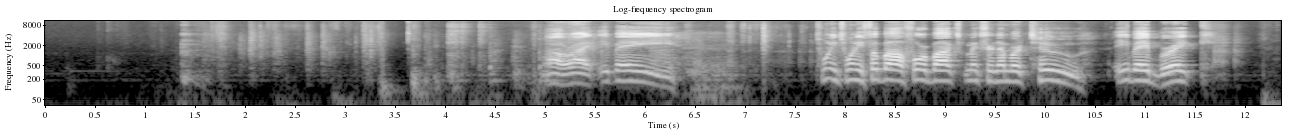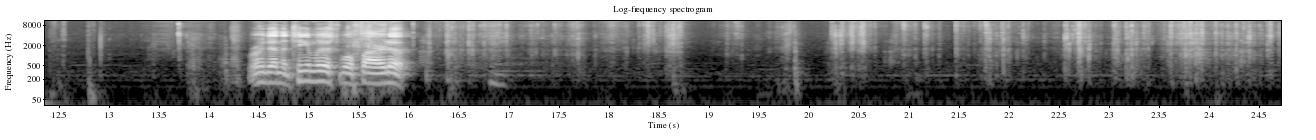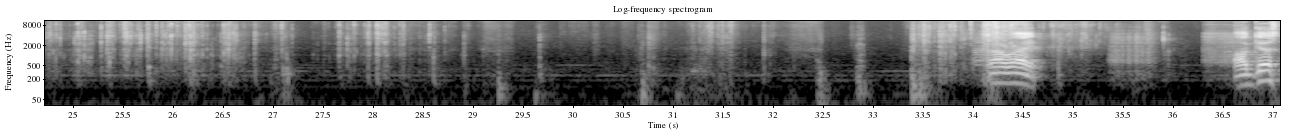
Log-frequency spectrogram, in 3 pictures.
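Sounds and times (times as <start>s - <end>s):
plastic wrapping crinkling: 1.6s - 5.9s, 15.3s - 29.2s, 30.2s - 32.1s, 33.4s - 36.0s.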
